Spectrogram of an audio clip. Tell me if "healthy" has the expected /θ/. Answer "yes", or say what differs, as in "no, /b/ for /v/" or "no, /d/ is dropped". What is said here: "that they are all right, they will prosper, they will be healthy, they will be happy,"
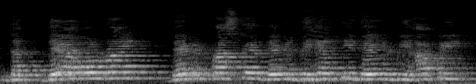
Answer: no, /t/ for /θ/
